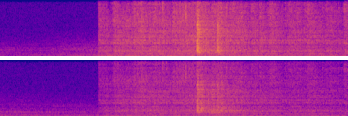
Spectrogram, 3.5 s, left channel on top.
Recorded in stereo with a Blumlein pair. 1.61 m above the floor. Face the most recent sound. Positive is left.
turn(degrees=25)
